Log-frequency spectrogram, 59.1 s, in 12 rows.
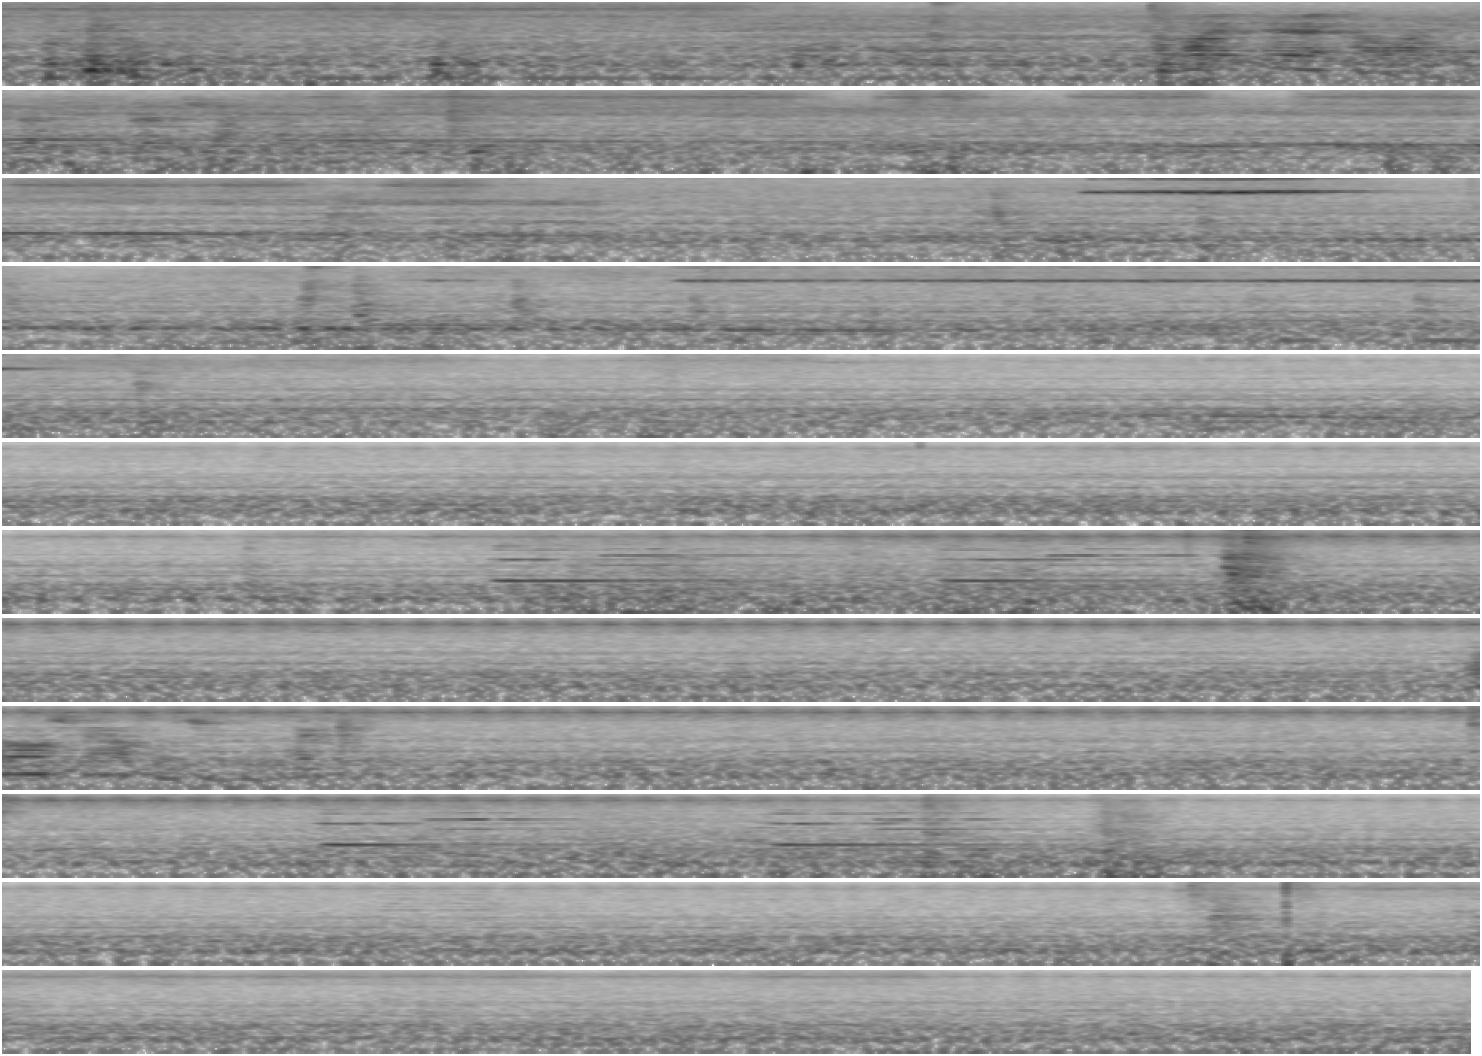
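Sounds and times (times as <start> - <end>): train wheels rumbling on rail: 0.0 - 59.0
high wheel squeals: 13.4 - 14.6, 16.2 - 20.0.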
